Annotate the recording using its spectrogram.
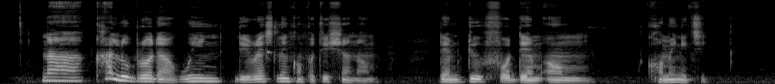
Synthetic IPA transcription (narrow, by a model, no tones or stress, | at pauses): nãkʰalubɹɔdawĩndiɹɛslĩŋkʰɔ̃mpetʰiʃɔ̃nɔ̃n | dɛ̃mdufɔdɛ̃mɔ̃n | kʰɔmjunitʰi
